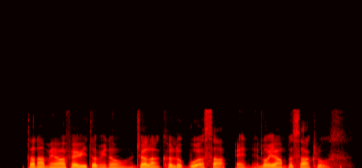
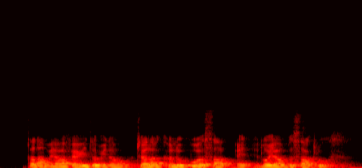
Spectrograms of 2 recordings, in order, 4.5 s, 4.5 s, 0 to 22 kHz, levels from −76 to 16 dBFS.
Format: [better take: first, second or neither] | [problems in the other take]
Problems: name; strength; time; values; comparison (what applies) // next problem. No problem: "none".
first | room echo; dies away in 1.2 s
